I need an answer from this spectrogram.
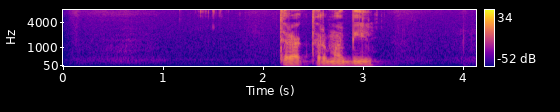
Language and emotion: Russian, neutral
